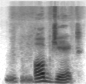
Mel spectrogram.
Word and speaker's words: object: But now you know when the stress is on the first syllable, that's a noun. And when you stress the second syllable, that's a verb.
